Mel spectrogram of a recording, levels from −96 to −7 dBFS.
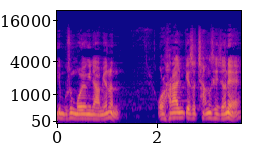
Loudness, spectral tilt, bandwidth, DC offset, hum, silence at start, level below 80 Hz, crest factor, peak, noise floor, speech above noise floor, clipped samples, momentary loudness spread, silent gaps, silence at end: -37 LUFS; -4 dB/octave; 13.5 kHz; under 0.1%; none; 0 s; -86 dBFS; 22 dB; -16 dBFS; -71 dBFS; 34 dB; under 0.1%; 7 LU; none; 0 s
